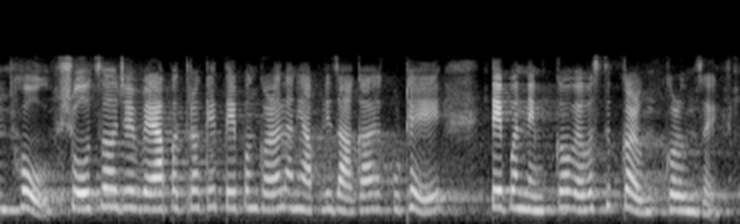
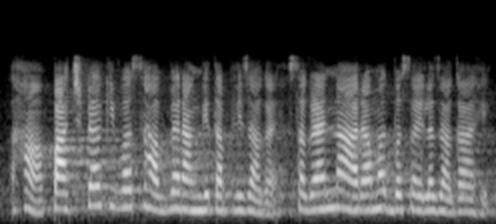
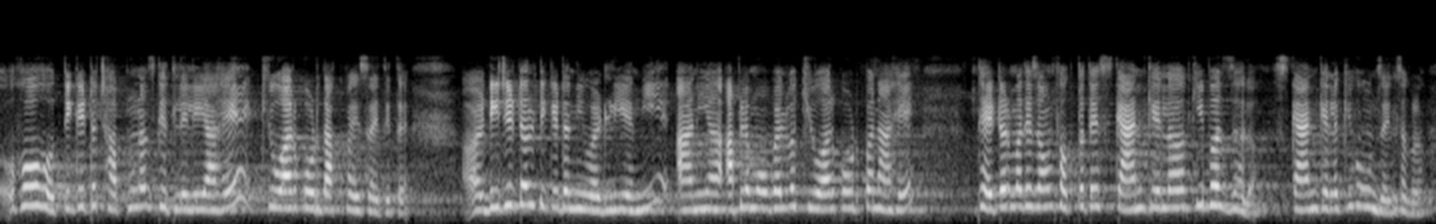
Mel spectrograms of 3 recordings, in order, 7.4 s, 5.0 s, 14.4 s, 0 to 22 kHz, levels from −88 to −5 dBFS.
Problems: none marked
